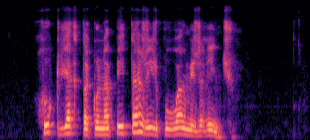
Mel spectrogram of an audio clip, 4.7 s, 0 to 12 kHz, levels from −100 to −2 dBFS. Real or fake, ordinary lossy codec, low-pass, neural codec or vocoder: real; Opus, 24 kbps; 7.2 kHz; none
